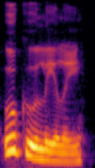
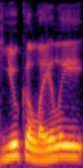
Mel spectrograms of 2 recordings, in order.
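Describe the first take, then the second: First: It is said the Hawaiian way. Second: It is said the common English way. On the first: The speaker calls it right. "the actual proper pronunciation is ukulele. So ukulele" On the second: The speaker calls it wrong. "I thought it was like ukulele"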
